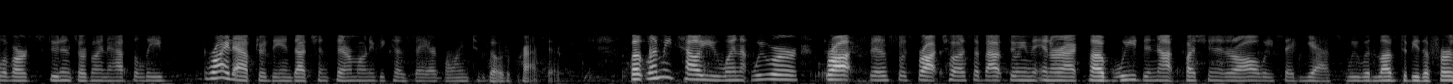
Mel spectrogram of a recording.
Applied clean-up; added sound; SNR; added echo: neural separator model SepFormer DNS4.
